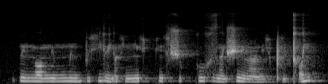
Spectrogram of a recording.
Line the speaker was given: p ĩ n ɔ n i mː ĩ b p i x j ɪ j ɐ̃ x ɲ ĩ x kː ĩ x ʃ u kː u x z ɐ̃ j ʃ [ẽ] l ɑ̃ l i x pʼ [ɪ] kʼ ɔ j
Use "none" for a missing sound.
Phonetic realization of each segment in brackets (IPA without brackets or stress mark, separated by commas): ĩ, i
